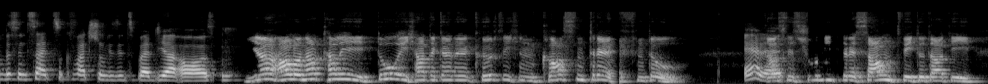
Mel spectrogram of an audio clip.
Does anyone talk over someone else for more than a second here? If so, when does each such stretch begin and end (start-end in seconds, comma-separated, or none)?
none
